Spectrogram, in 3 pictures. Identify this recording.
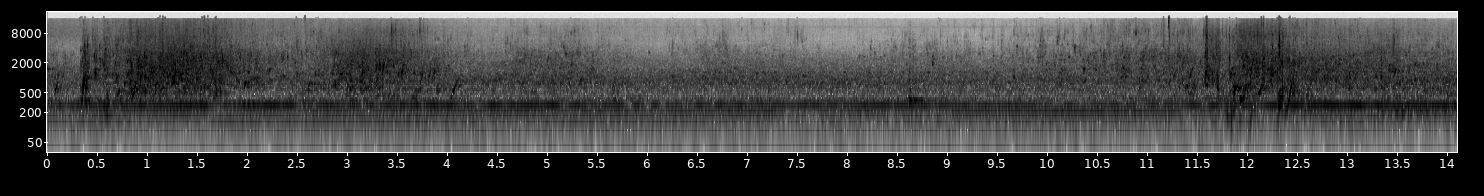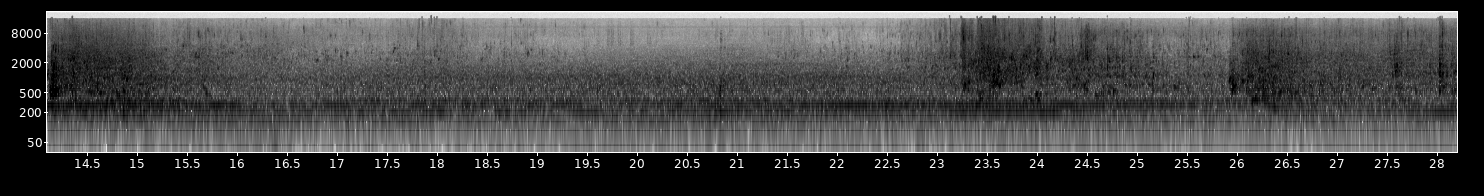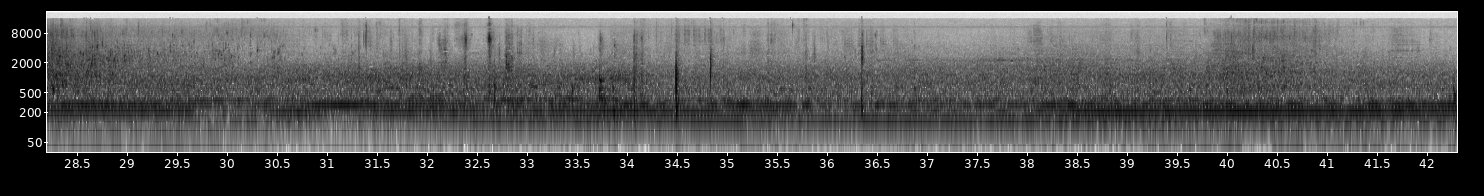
Ambiente - puerto, olas en el pantalan
Environment from a sea dock at night
MONO reccorded with Sennheiser 416 and Fostex FR2
dock, waves, night, sea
